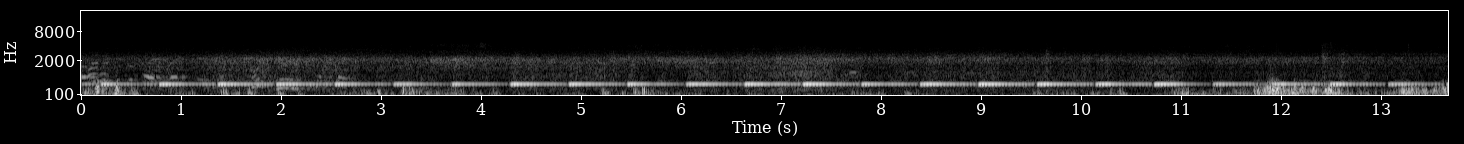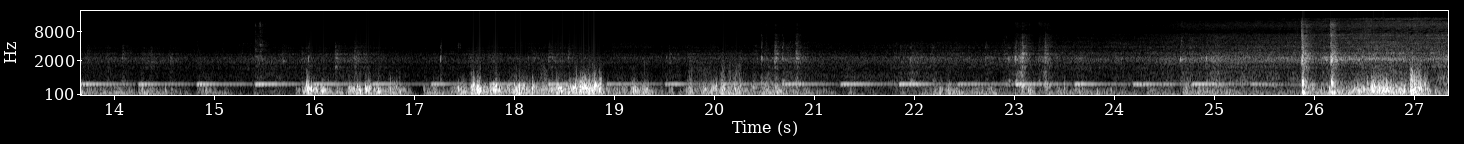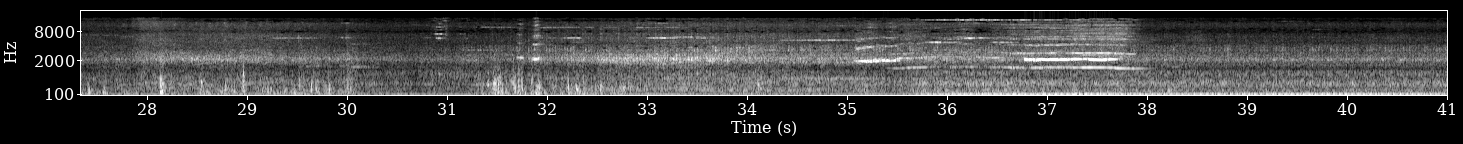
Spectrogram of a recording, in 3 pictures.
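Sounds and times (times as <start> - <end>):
train wheels on rails: 8.7 - 41.0
wheels squealing: 28.9 - 38.1.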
